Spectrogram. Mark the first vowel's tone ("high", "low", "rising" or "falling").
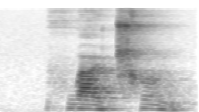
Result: falling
